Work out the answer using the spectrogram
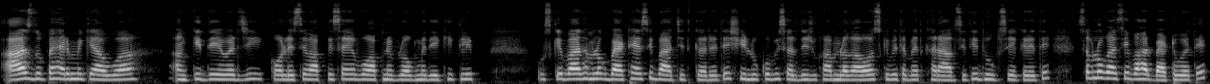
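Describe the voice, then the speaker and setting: A woman in her thirties tells her day on a family vlog in a loose, chatty way. Her voice sits a little high. She teases and mock-complains as she goes. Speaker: family vlogger. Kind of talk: casual vlog narration.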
